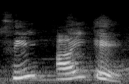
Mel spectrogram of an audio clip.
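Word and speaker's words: CIA: United Nations, BBC, সিএনএন, সিআইএ, আইএমএফ। সবাই খেয়াল করি, আমি এই অর্গানাইজেশনের নামগুলো যখন বলছি তখন কিন্তু আমি ইউএন আন বলছি না, বলছি ইউএন। সিআইএ কে কি আমি সিয়া বলছি না, বলছি কি সিআইএ।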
